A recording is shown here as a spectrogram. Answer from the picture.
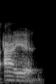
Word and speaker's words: Ayotte: It's pronounced Ayotte, but very close.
